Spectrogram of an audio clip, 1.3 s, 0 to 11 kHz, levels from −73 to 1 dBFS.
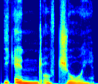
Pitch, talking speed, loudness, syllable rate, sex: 150 Hz, 180 wpm, -16 LUFS, 3.6 syllables/s, male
